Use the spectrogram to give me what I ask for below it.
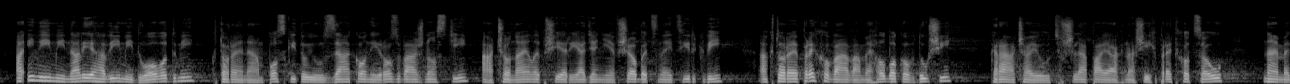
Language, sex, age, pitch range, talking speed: Slovak, male, 30-49, 115-145 Hz, 125 wpm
